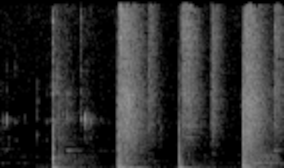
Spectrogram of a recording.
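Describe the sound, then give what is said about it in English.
American beer from North Carolina glugs out in four evenly spaced gurgling bursts, each a wet splash with a short fizzy tail, fairly quiet, with no voices. “We're pouring without him.”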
